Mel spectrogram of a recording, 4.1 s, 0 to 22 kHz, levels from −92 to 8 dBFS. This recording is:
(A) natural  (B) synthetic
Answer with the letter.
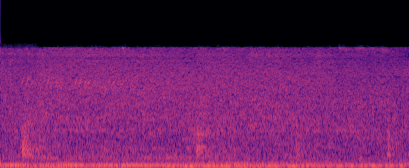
A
